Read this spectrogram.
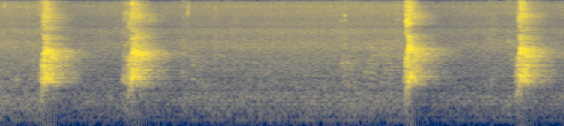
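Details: A female bulldog barks after being ignored, giving four short sharp woofs in two pairs, with a long quiet pause between the pairs.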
